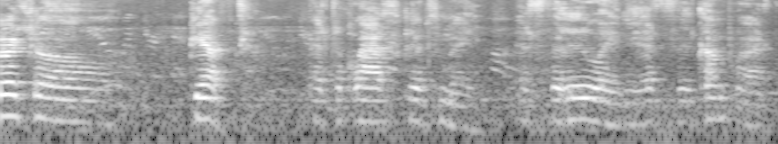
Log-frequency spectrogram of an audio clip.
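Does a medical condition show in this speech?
Yes: Parkinson's disease; several years since onset, dance as physical therapy.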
